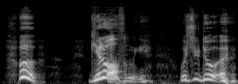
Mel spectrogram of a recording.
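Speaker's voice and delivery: loud, high, paranoid startled yelp.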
